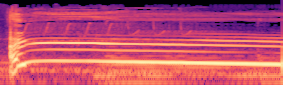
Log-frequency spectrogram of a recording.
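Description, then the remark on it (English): A person imitates a werewolf howling at the moon: one loud, sustained wavering cry that holds steady and sags slightly in pitch for about two seconds, with no other sounds. “Go out and just hug a tree, put your face up against it, and look at the big, round, bright moon illuminating everything, and howl at it like a werewolf.”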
